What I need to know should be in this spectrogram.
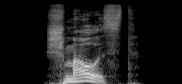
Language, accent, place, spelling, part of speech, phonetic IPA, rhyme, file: German, Germany, Berlin, schmaust, verb, [ʃmaʊ̯st], -aʊ̯st, De-schmaust.ogg
- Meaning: inflection of schmausen: 1. second/third-person singular present 2. second-person plural present 3. plural imperative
